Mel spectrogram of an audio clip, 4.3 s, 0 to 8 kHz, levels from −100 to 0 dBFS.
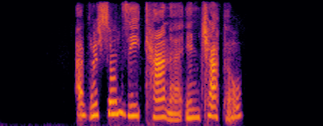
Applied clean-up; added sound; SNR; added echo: neural mask model Resemble Enhance denoiser.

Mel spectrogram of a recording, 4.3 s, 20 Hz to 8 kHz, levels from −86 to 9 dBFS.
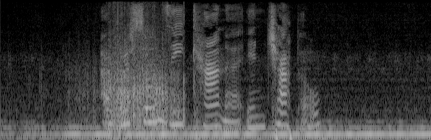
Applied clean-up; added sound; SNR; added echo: none; Truck; -2 dB; none.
